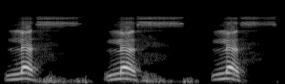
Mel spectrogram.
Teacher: Just a quick reminder, the lam is articulated from the tip of the tongue touching the gums of the first 8 teeth, like this, and the sin is the tip of the tongue is touching the inner part of the lower teeth, and the sound is escaped from between the two teeth, making this whistle unique sound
